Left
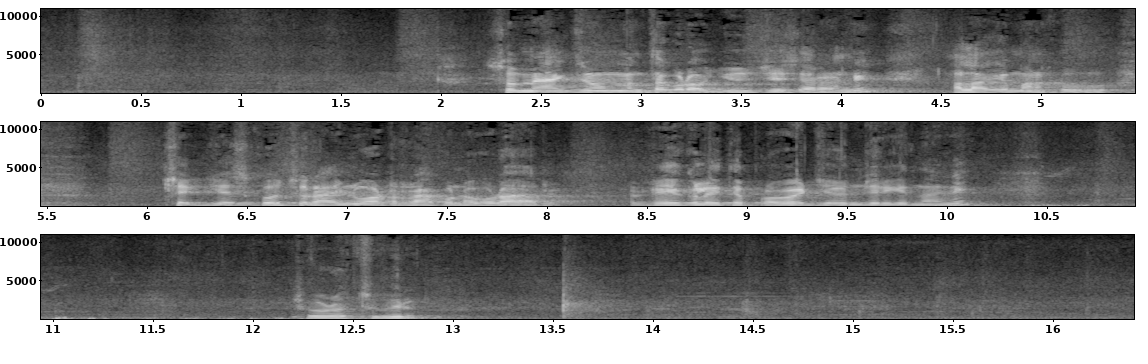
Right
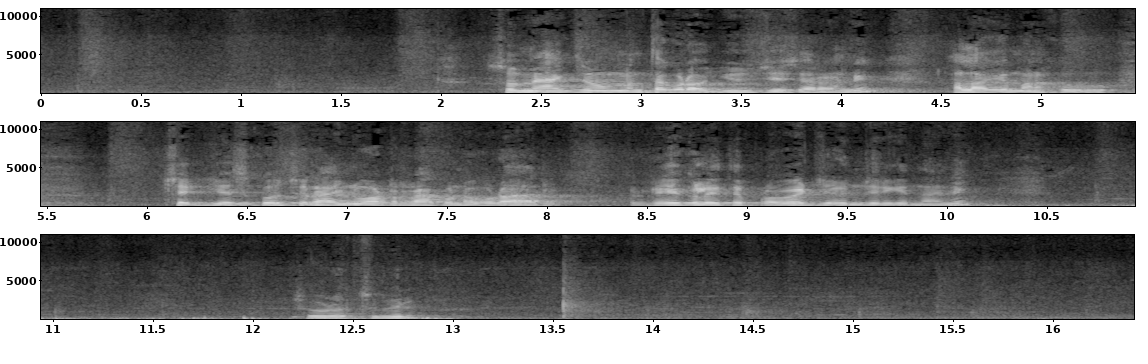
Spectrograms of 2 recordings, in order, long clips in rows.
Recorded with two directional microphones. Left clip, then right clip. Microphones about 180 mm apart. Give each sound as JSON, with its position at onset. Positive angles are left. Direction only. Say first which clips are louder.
{"t": 2.2, "sound": "a man's voice", "louder": "left 1 dB", "side_deg": -15}
{"t": 12.2, "sound": "a man's voice", "louder": "left 1 dB", "side_deg": -5}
